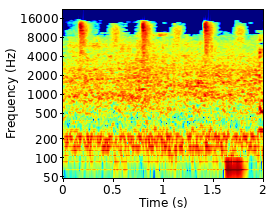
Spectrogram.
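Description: A steady outdoor rumble and hiss, with a faint music bed underneath: low bass thumps and light, regular high ticks.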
